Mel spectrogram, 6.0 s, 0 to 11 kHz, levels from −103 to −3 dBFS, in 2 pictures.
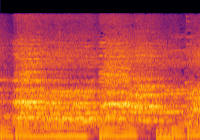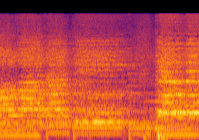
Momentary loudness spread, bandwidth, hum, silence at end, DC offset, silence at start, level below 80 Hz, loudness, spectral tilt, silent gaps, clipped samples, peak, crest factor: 8 LU; 8.4 kHz; none; 0 s; under 0.1%; 0 s; -30 dBFS; -17 LUFS; -5 dB/octave; none; under 0.1%; -2 dBFS; 14 dB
